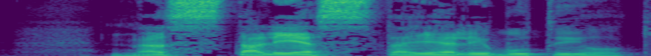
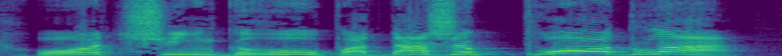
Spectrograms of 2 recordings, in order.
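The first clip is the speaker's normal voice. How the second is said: loud, higher indignant cry; indignant shout; 9 semitones higher, 10 dB louder than usual. A narrator's reading. Guest shouts his indignation at the neighbours. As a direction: lash out at them. Angry quarrel through wall.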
